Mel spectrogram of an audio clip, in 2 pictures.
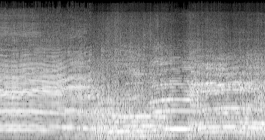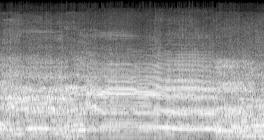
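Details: Repeated cow moos in quick succession, each a drawn-out harmonic call that swells and bends in pitch, several animals seeming to overlap, with a rough, loud background throughout.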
